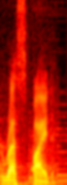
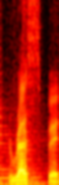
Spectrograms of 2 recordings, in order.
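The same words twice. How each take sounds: First: The final vowel is a long i sound. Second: The final vowel is a relaxed schwa. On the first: The speaker calls it wrong. "It's not respite" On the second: The speaker calls it right. "The final vowel sound is uh, as in schwa, the relaxed vowel sound"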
